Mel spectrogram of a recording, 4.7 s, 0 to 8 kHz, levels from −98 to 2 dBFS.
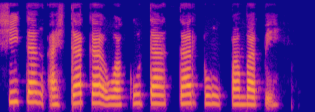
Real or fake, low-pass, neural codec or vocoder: fake; 7.2 kHz; vocoder, 44.1 kHz, 128 mel bands every 512 samples, BigVGAN v2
